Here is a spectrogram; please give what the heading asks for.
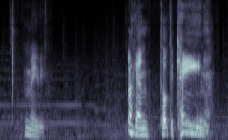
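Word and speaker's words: Caine: Kane is busily I like that Kane is spelled C A I N E, but he's called K A N E in the actual thing on the right.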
